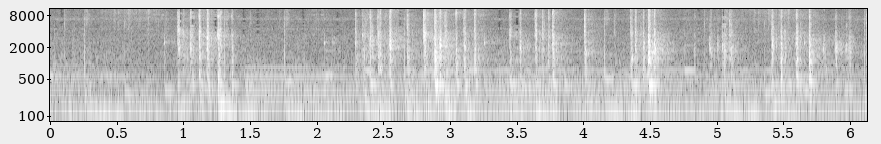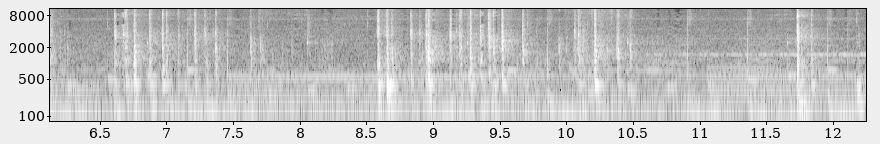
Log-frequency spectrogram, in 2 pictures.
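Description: Steady typing on a computer keyboard while entering code, with quick irregular clicks and occasional louder key strikes continuing throughout, close and moderately quiet, no voices.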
